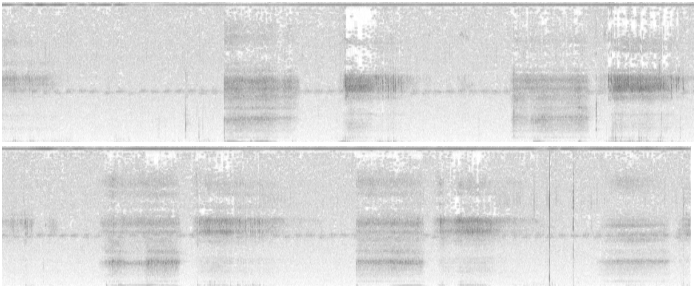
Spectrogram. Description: My dog ruby snoring again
